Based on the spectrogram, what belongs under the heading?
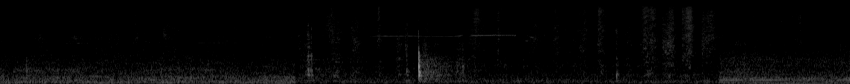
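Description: Faint scraping and rubbing strokes of a palette knife spreading thick white paste over a folded cloth canvas, with one sharp click a little after four seconds in.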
